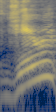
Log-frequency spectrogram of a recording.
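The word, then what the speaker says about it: Djeru: this right here is jeru deju I just call it J's resolve I'm going assume that D is silent it's one white Mana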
